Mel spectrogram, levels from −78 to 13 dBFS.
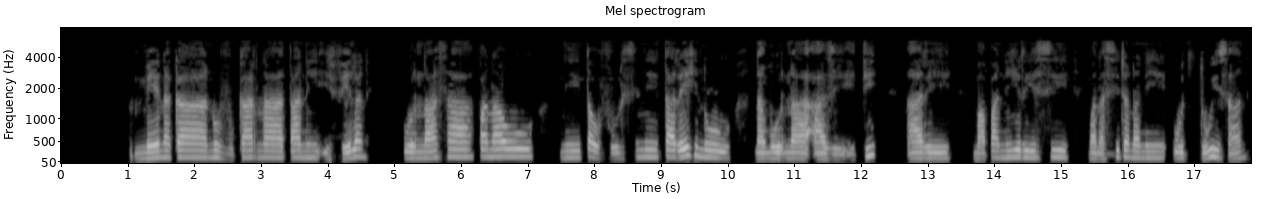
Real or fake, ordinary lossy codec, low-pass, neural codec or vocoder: real; MP3, 24 kbps; 7.2 kHz; none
